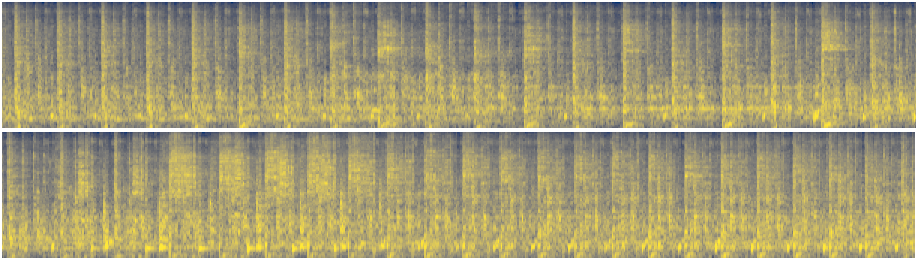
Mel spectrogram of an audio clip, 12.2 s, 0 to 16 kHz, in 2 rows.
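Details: 1923 3.5 hp Emu engine (rebadged Hercules, restored early 1980s), first start after 20+ years in the shed, spark and fuel on: sharp even firing about three per second, occasionally skipping a cycle as the governor hits, steady speed; running healthy.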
